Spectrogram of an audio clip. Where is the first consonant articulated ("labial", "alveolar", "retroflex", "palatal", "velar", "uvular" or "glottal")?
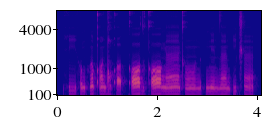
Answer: glottal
